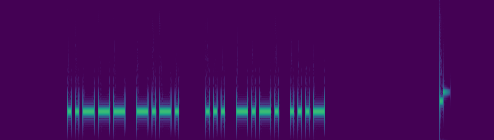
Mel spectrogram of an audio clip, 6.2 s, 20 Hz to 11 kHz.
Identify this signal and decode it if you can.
Morse code, heard as a keyed tone, about 25 wpm, 700 Hz. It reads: 2C SCV
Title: Field Day Exchanges Encore - 25wpm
